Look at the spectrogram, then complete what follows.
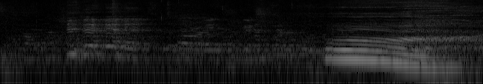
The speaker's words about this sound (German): Ich muss schon mal gähnen. Ich bin aber, es ist glaube ich eher die Mittagsmüdigkeit.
